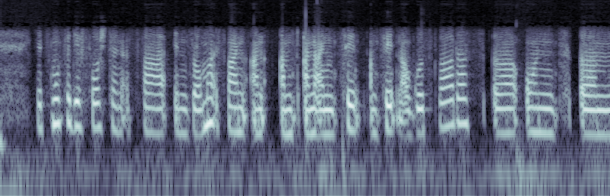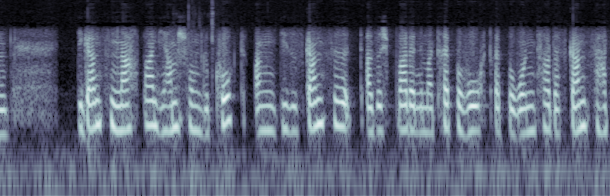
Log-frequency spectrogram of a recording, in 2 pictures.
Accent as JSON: {"language": "German", "country": "Italy", "said": "Richtig, ich bin Italienerin, genau."}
